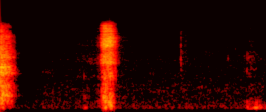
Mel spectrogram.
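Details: A sneeze interrupting an adult's spoken monologue.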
